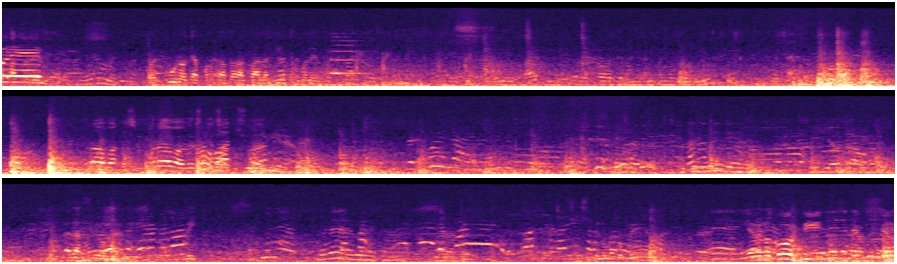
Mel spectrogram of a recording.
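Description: Spectators murmur and call out from an open-air stand.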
